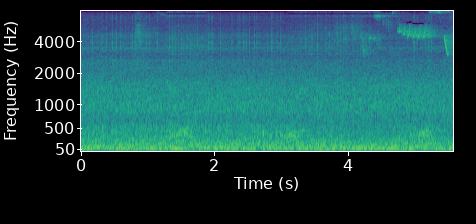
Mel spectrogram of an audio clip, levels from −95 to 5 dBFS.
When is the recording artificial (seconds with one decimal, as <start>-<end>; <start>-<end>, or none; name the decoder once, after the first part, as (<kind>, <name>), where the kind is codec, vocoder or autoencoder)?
1.3-1.9 (codec, DAC); 3.1-4.5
